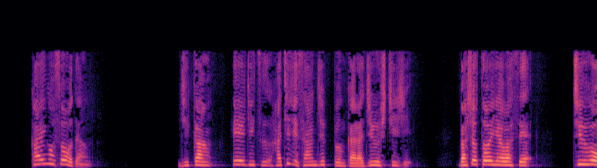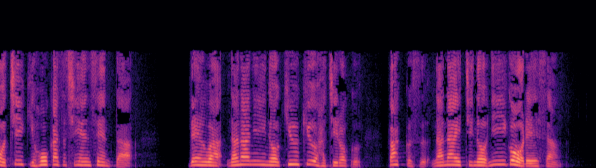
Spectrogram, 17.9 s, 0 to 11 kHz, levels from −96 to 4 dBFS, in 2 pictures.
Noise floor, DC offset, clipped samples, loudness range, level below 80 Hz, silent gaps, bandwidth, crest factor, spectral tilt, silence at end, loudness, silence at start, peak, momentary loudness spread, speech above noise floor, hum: under -90 dBFS; under 0.1%; under 0.1%; 5 LU; -78 dBFS; none; 8 kHz; 22 dB; -4 dB/octave; 0.55 s; -27 LUFS; 0.5 s; -6 dBFS; 13 LU; over 64 dB; none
